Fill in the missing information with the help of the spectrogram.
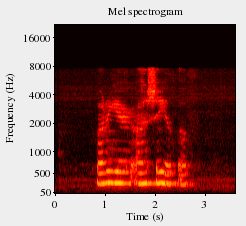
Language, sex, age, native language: Icelandic, female, 8, Icelandic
